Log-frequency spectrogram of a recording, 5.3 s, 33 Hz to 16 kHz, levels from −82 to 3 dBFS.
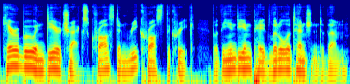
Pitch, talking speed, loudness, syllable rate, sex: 95 Hz, 195 wpm, -19 LUFS, 5.2 syllables/s, male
